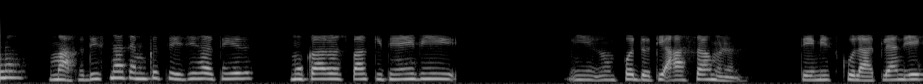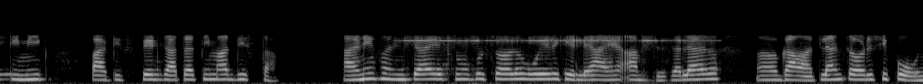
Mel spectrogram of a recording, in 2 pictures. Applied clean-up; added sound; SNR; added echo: neural diffusion model UNIVERSE++.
